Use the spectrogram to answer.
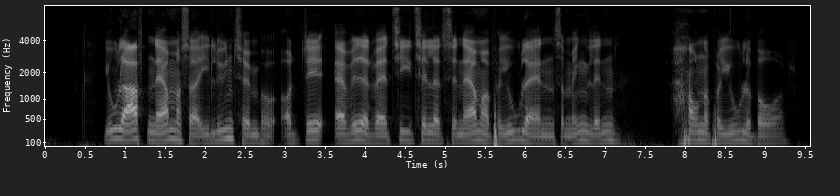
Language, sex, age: Danish, male, 37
